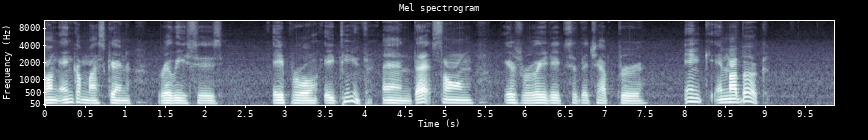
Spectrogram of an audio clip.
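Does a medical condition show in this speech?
Yes: cerebral palsy; spastic quadriplegic, uses wheelchair; adult, spasms, repositions in chair; sometimes stops talking due to spasm.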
